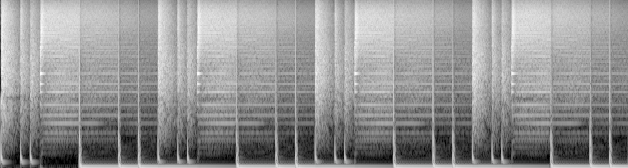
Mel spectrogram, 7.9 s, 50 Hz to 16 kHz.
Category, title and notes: Music > Solo percussion
122 606Mod Loop 04
Sounds made using a Modified TR 606 Drum Machine
Electronic, Mod, Synth, Vintage, music, 606, Loop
